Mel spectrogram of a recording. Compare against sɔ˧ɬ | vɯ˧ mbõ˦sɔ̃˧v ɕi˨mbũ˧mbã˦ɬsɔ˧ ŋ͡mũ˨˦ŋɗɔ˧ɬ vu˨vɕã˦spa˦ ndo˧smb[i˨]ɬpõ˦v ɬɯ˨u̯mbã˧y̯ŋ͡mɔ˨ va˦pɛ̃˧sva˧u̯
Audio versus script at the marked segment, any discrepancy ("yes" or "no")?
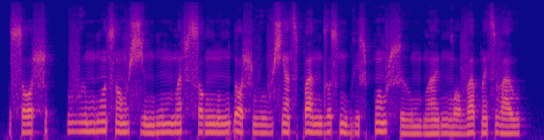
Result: no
